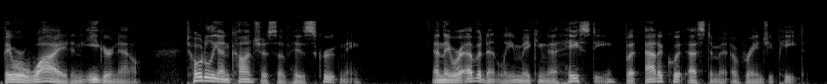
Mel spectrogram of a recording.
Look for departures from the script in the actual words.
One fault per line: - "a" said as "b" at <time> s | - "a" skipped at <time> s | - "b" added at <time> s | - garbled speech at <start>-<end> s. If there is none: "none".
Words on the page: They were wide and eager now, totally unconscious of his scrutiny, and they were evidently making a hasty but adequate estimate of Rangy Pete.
none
